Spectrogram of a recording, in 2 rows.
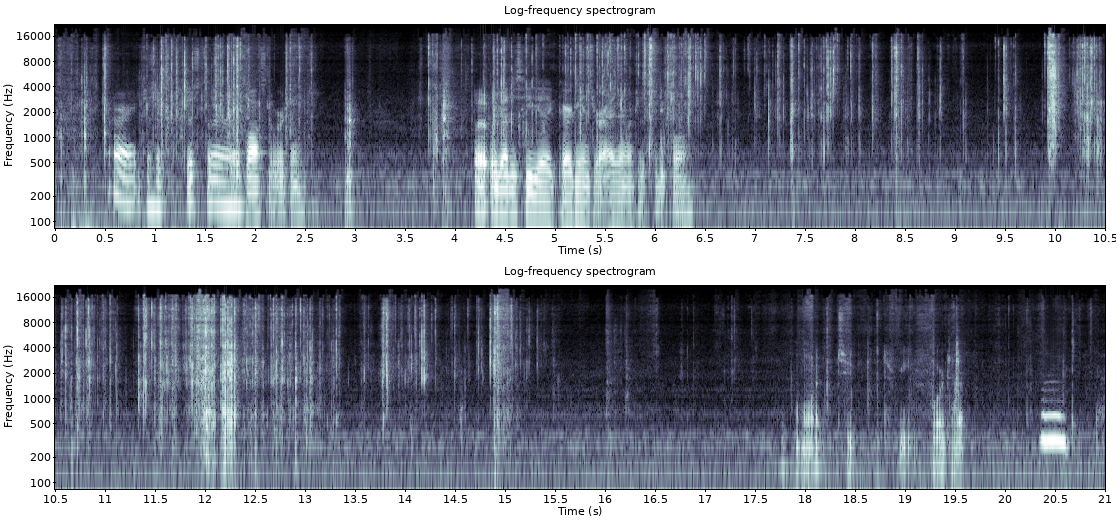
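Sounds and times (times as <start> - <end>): foil wrapper tearing and crinkling: 0.0 - 2.6, 3.6 - 15.5.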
